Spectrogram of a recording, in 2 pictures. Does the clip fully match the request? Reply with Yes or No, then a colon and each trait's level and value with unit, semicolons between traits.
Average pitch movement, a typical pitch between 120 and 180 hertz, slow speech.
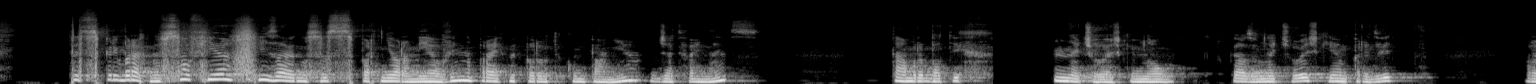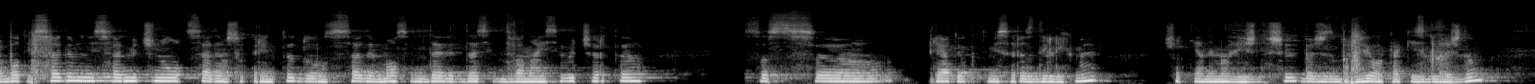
Yes: average, 3.7 semitones; medium, 140 Hz; slow, 110 wpm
